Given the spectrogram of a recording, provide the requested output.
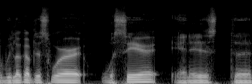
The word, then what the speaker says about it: Wsir: So this spells out the word Wasir. It transliterates as WSIR. We pronounce it as Osiris or Asar or Usir, Osir, etc., etc.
